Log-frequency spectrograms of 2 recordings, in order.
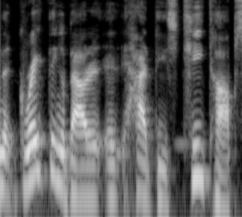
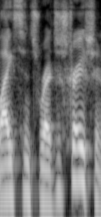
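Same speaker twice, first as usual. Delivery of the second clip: ordinary delivery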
